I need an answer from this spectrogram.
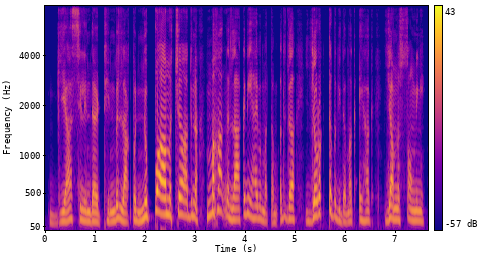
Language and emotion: Manipuri, angry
